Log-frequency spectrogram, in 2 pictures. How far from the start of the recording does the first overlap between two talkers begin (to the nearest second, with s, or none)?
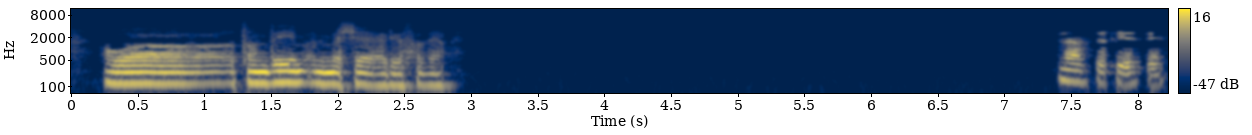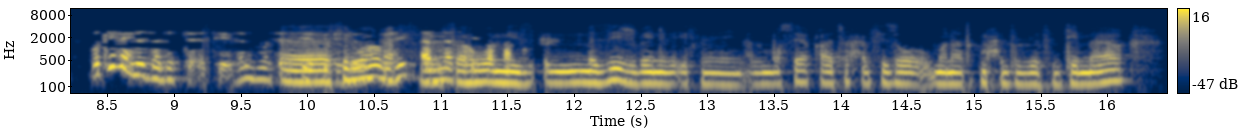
10 s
